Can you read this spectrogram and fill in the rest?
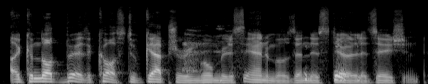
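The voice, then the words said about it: Put-on Russian accent. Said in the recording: “That's a Russian great Russian accent.”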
